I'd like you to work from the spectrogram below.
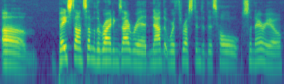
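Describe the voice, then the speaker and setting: A woman playing her character in a tabletop game, talking thoughtfully and deliberately. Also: lowish voice, fairly bright tone, clean tone, no echo. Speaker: player. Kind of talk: in-character tabletop role-play.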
